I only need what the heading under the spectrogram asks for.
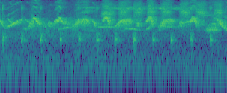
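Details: Chinese hwamei kept as a tame caged bird repeats a bright, bubbling whistled phrase about twice a second, with soft low notes under each one.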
